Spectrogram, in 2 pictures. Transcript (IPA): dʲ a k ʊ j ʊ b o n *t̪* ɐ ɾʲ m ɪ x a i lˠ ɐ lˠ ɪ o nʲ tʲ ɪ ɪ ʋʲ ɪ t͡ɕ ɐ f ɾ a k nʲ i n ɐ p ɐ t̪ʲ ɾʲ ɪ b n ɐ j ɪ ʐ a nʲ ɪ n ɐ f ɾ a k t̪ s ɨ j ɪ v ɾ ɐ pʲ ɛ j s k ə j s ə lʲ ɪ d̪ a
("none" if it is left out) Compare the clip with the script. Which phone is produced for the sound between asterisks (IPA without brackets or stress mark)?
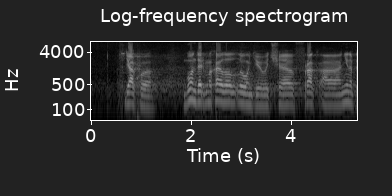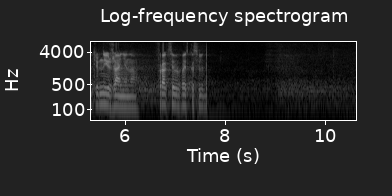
d̪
